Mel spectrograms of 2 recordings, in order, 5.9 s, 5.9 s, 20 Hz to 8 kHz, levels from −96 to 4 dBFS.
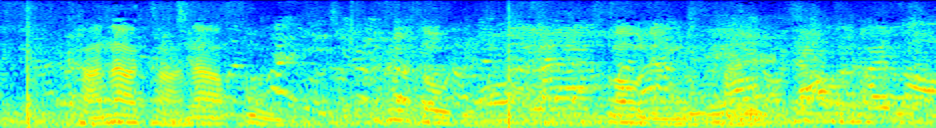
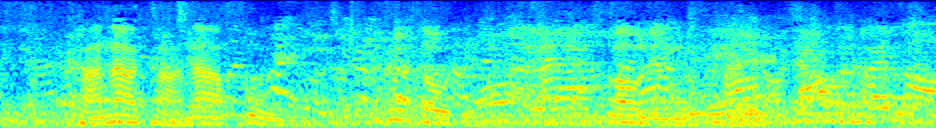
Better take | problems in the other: second | background sound (Fireworks); 15 dB below the speech

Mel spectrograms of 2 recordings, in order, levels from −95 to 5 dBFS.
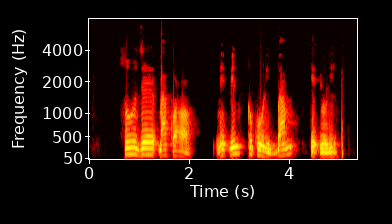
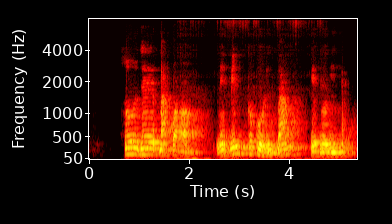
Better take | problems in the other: first | noise reduction (neural separator model SepFormer DNS4)

